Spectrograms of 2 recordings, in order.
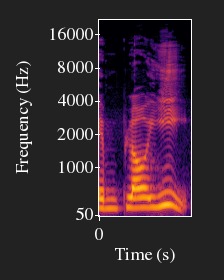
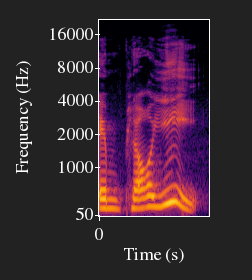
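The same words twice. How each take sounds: The two takes are said the same way.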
